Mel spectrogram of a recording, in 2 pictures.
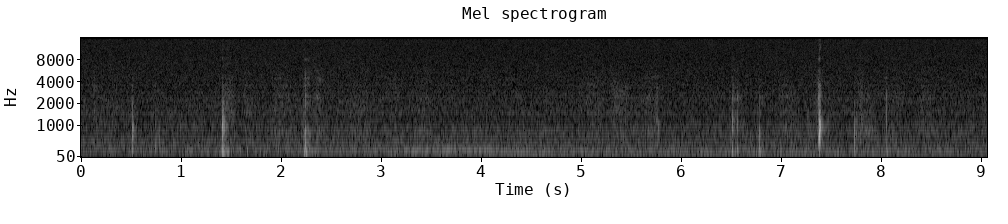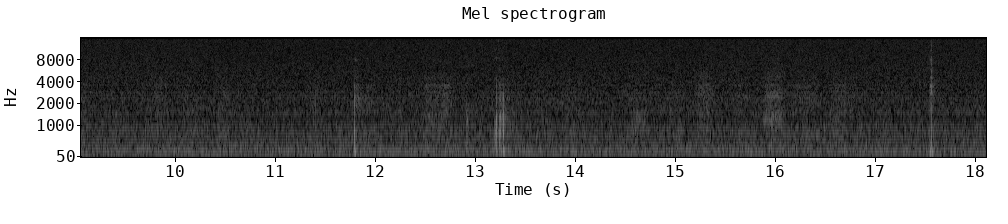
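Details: A male (he) holding still with ordinary hiccups: brief, sharp, irregular hiccup clicks, about eight over eighteen seconds, in a quiet room.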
